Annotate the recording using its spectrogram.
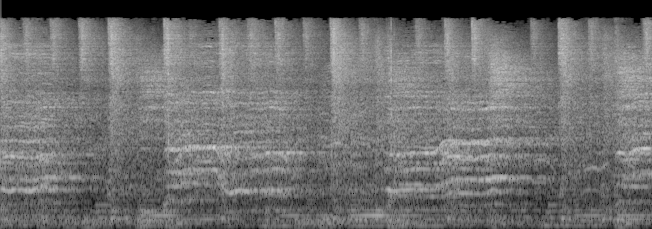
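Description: Two girls singing a pop song into microphones over a live school band, with the drum kit keeping a steady beat.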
